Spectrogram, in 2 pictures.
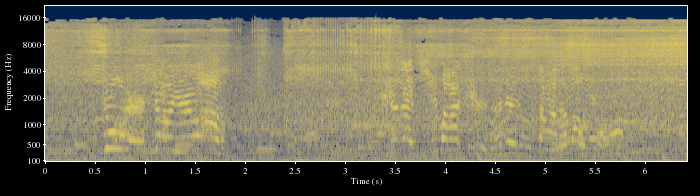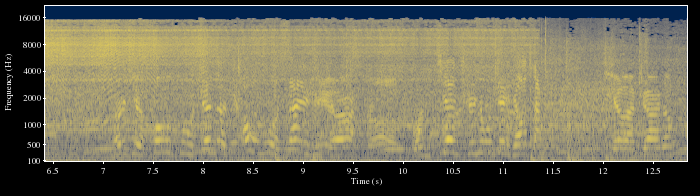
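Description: Voices calling out over steady wind and sea noise, with background music underneath.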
